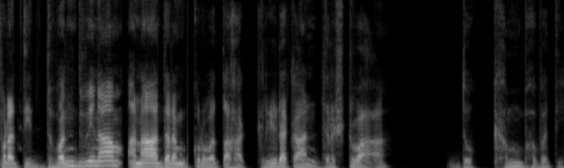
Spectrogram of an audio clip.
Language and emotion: Sanskrit, disgusted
